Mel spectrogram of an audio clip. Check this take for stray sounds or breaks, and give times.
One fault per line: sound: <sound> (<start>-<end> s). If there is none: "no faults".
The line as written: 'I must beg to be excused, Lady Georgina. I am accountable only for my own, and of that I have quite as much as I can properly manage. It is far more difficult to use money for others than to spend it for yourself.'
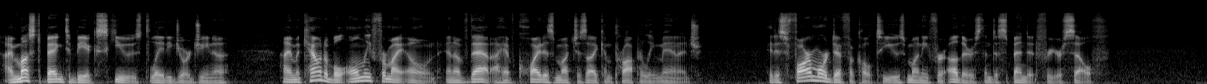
no faults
